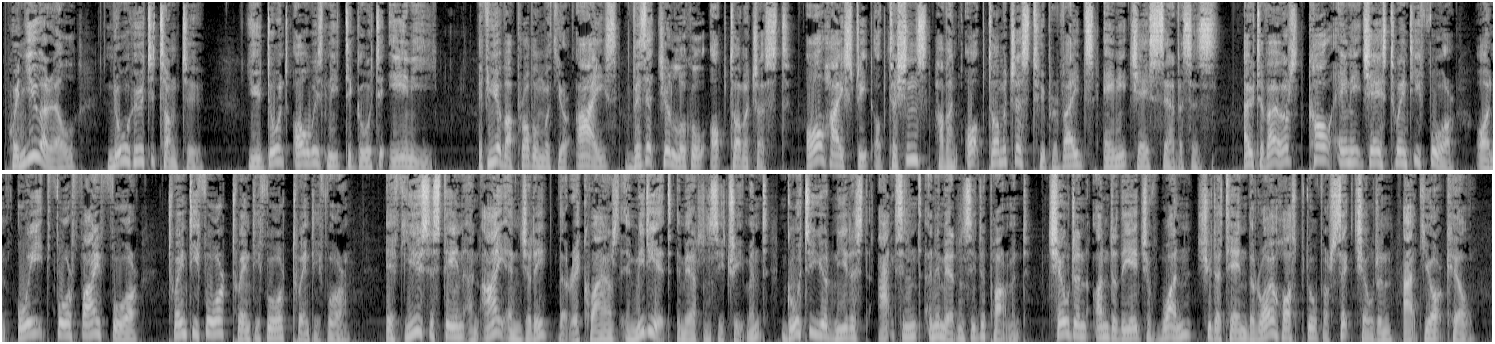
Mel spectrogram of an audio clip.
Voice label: advert; nhsggc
